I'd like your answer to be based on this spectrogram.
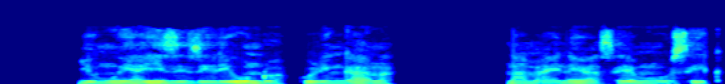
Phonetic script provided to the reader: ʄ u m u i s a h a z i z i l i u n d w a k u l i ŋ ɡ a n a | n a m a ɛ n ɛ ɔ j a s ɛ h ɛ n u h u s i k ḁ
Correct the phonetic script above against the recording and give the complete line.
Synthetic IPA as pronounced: ʄ u m u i a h i z i z i l i u n d w a k u l i ŋ ɡ a n a | n a m a ɛ n ɛ ɔ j a s ɛ h ɛ m u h u s i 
